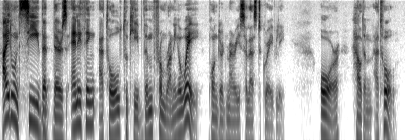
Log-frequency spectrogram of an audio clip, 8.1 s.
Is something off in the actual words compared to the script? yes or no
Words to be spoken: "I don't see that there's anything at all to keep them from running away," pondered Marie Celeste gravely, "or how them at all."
no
